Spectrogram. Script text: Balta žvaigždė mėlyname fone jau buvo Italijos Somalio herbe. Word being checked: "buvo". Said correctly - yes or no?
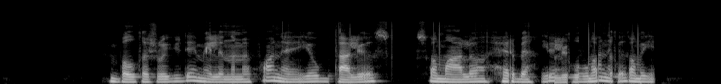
no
